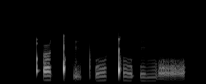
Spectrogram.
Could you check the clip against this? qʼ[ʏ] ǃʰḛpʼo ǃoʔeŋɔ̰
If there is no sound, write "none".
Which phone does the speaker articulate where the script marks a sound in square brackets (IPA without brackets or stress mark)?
ʏ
